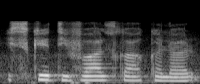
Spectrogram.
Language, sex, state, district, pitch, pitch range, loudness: Hindi, female, Bihar, Patna, 195 Hz, 180-195 Hz, -16 LUFS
